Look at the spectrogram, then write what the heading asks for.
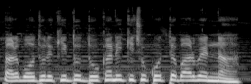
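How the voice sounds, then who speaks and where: A man's voice: high-pitched, steady tone, a little fast, warm tone, faint music behind, close to an everyday voice. A man playing a principled, defiant young village man in a cartoon drama, speaking with firm challenge. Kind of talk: Bengali cartoon drama dialogue.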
